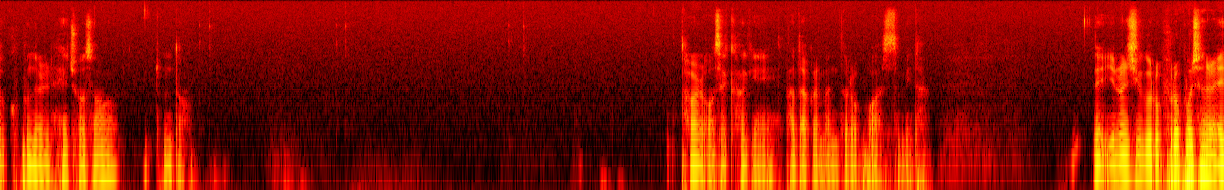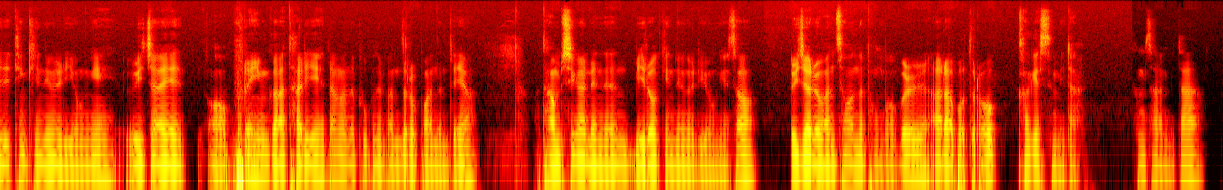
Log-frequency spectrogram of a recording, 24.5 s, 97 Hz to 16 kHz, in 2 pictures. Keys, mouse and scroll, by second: 0.5 Tab, 1.9 click, 2.7 ctrl+r, 5.9 Tab, 6.6-7.1 middle drag, 7.2-7.8 scroll down 2, 7.8-8.3 middle drag, 8.6-9.5 scroll down 1, 9.5-9.8 scroll down 1, 9.8-11.4 middle drag, 11.7-12.2 shift+middle drag, 12.8-13.4 scroll down 1.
